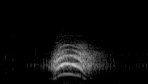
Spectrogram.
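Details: Brown hyena at Safarihoek Lodge in the arid savannah of northern Namibia, beside Etosha National Park, filmed by a live-stream camera: one short, arched, harmonic whine that rises and falls over half a second, with a quiet background.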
